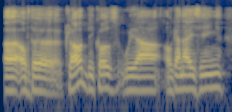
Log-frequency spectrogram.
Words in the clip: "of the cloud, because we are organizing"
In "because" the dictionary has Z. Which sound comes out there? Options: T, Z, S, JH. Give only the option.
Z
